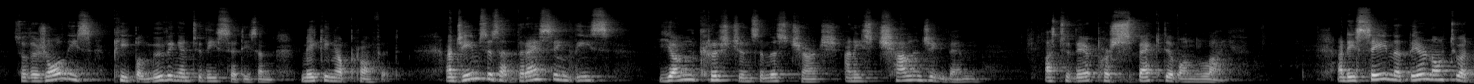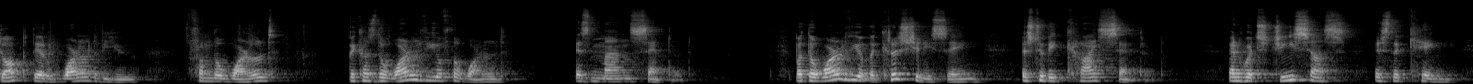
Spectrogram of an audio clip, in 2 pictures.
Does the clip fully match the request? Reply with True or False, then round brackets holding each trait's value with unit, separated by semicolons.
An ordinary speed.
True (150 wpm)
